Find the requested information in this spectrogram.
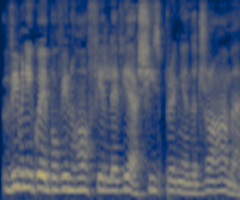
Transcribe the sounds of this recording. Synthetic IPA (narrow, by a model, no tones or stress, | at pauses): viːmɛniɡweɪbɔviə̃nɦɔfiəlɪvjaʃizbɹɪ̃ŋɪ̃ŋðədɹaːmə̰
